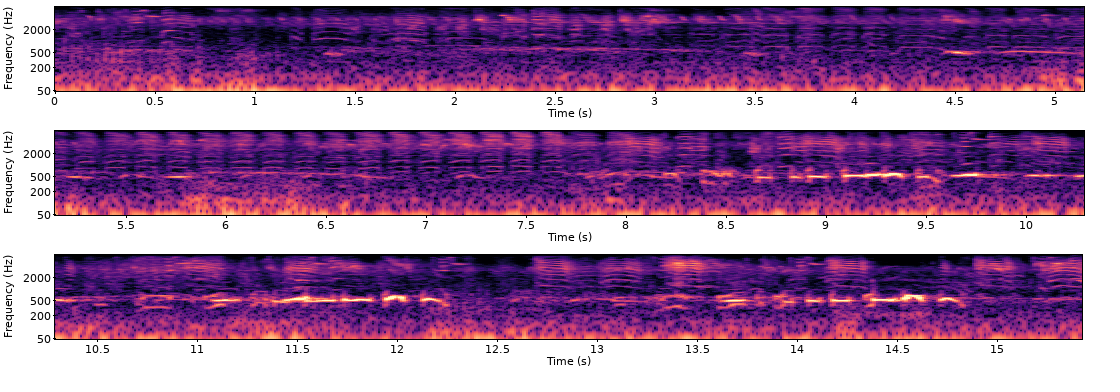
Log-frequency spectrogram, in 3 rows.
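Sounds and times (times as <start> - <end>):
bird chatter: 0.0 - 15.4
white-handed gibbon calling: 8.1 - 15.1.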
